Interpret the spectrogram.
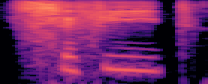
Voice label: "sefid", Persian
